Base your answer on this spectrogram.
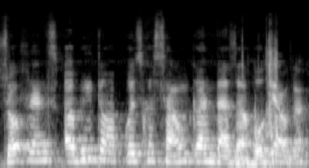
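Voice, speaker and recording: Higher-voiced Indian man, noisy home recording. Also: fairly quick. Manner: mixes English words into speech, addresses viewers as guys. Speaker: DIY tutorial host. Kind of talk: casual hands-on demonstration to viewers. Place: indoor room, sitting on a bare floor. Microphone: camera's own built-in microphone.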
